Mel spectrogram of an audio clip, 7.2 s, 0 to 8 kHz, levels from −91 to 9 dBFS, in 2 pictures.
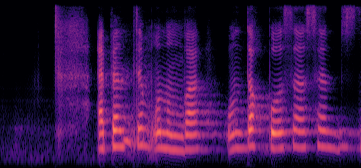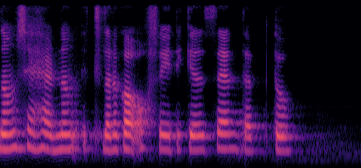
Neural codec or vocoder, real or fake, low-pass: codec, 24 kHz, 0.5 kbps, DualCodec; fake; 7.2 kHz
